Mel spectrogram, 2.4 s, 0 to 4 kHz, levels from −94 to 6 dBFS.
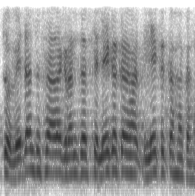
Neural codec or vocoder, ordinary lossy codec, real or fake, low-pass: autoencoder, 48 kHz, 128 numbers a frame, DAC-VAE, trained on Japanese speech; AAC, 16 kbps; fake; 3.6 kHz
